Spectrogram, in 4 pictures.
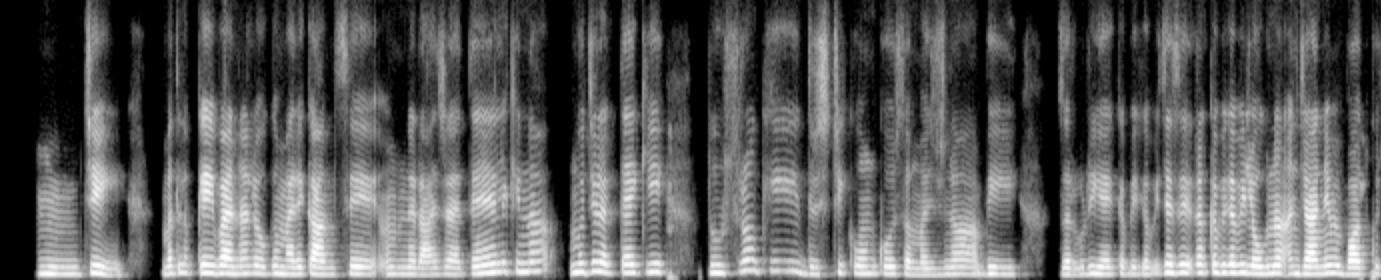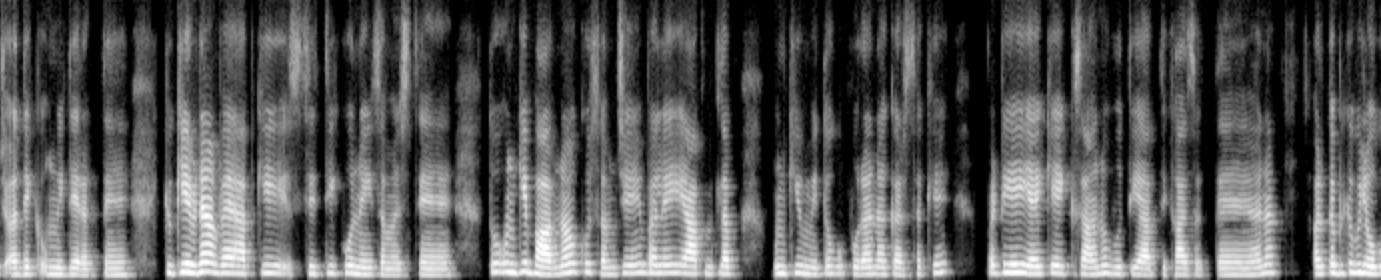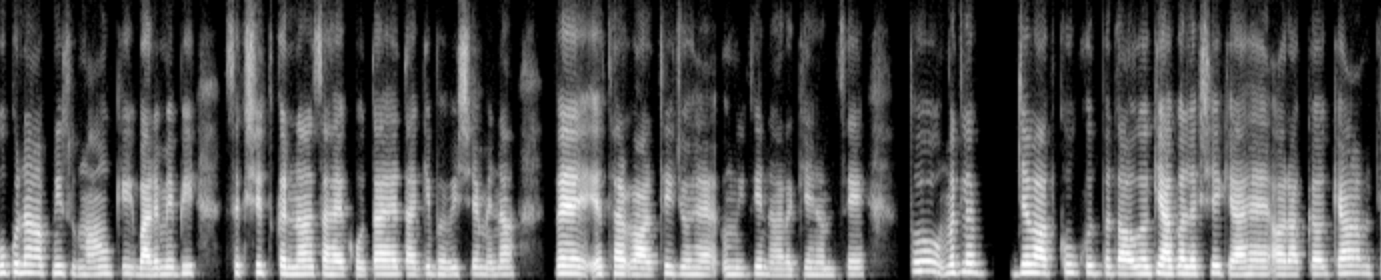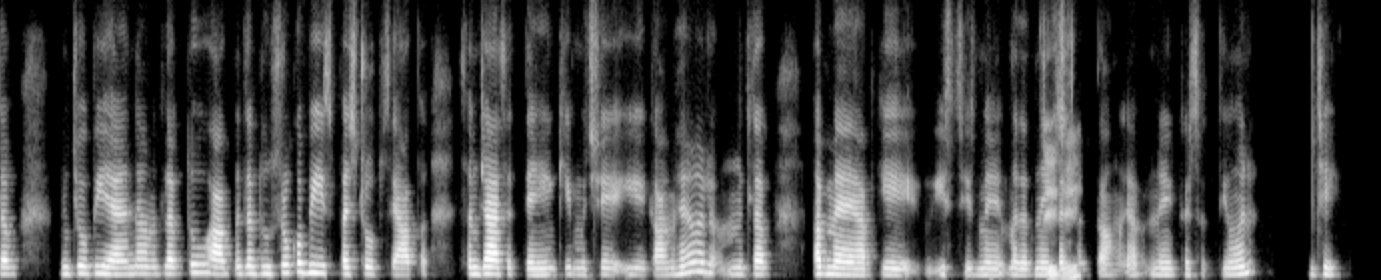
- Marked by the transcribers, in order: in English: "बट"; "यथार्थी" said as "यथावार्थी"
- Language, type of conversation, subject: Hindi, podcast, दूसरों की उम्मीदों से आप कैसे निपटते हैं?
